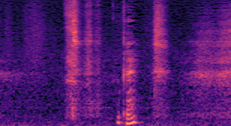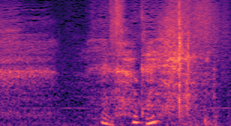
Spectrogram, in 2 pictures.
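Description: A man speaks softly and briefly.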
